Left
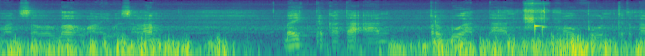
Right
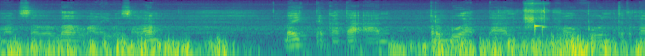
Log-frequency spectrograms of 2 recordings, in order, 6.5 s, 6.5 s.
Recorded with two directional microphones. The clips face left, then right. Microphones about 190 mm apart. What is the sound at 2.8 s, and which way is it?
Speech, 15° right (ahead or behind).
